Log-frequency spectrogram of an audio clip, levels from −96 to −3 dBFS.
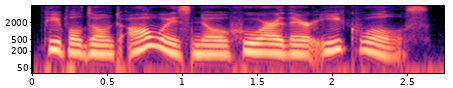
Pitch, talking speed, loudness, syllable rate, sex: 180 Hz, 175 wpm, -15 LUFS, 4.7 syllables/s, female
